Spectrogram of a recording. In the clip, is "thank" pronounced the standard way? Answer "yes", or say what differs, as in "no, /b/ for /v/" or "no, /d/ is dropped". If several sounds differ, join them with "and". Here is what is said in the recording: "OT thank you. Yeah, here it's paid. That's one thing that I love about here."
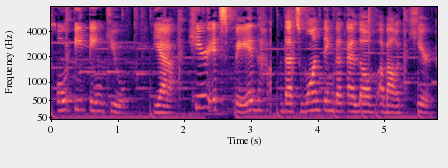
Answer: no, /t/ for /θ/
